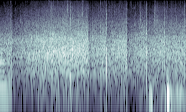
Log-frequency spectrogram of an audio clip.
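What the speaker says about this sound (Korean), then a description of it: "우리 크게 박수로 환영하겠습니다." A church congregation at a Sunday worship service applauds to welcome newly registered members, a steady, full round of clapping from a large crowd filling the room throughout with a few sharper claps standing out.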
